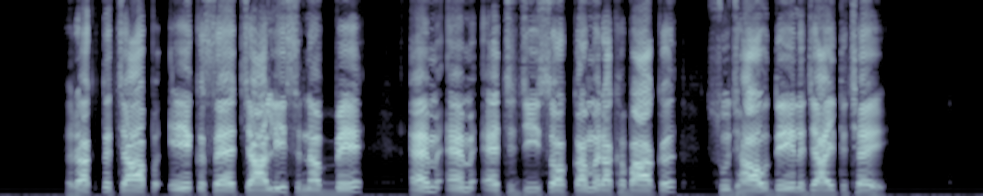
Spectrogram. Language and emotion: Maithili, neutral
